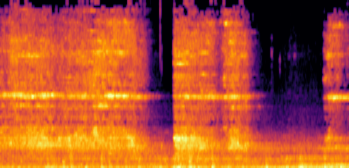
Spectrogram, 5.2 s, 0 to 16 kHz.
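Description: Two coupled Class 350 Desiro electric multiple units departing at low speed, a steady rumble with a thin high-pitched squeal from the wheels.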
